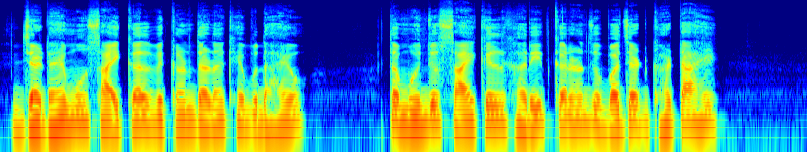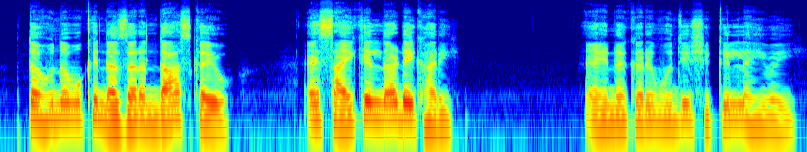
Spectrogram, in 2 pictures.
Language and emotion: Sindhi, sad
